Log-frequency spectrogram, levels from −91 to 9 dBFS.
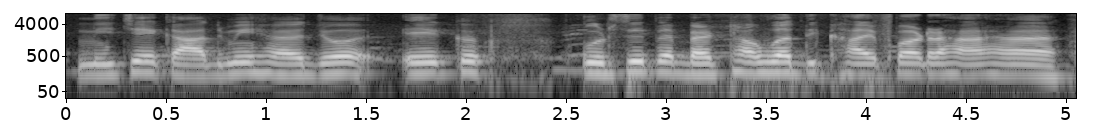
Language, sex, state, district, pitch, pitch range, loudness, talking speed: Hindi, male, Jharkhand, Garhwa, 160 Hz, 150-170 Hz, -16 LUFS, 165 wpm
